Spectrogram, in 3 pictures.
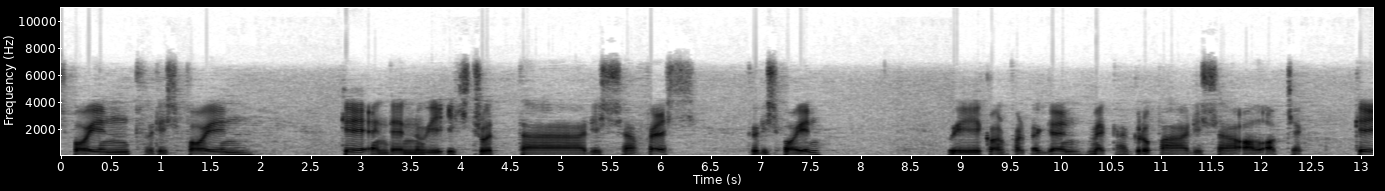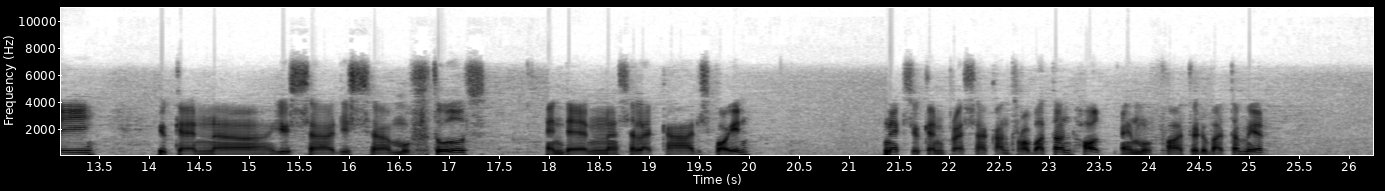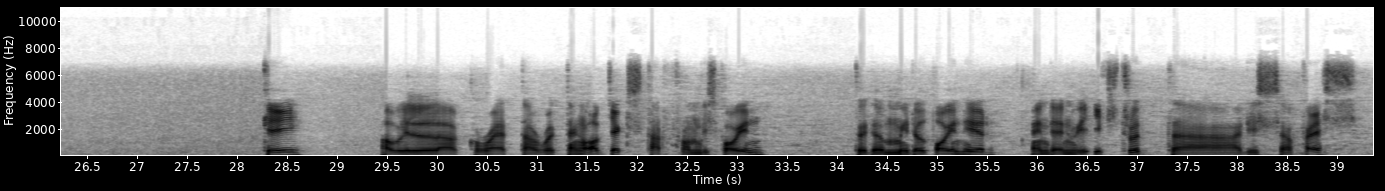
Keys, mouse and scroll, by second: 5.0 click, 11.5 right click, 12.9 click, 13.5 middle click, 17.2 click, 20.9 click, 27.8 ctrl+click, 28.3 middle click, 31.3 click, 37.8 click.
